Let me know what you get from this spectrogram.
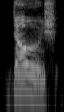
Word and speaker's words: DOGE: Doge.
